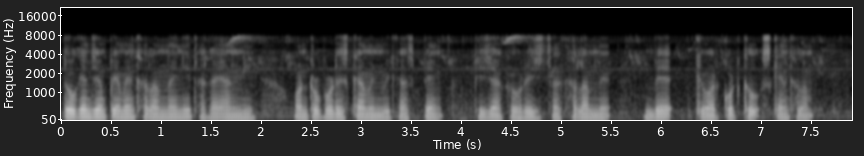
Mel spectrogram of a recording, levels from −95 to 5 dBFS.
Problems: low volume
